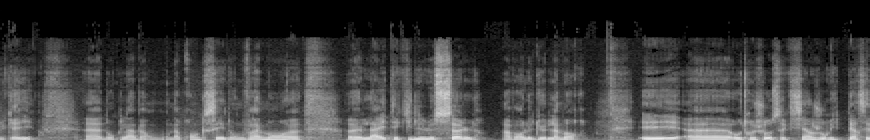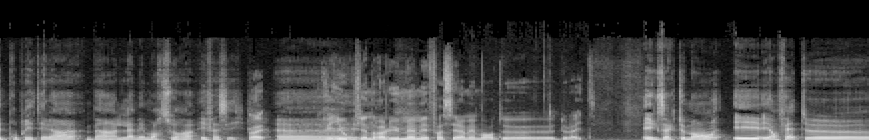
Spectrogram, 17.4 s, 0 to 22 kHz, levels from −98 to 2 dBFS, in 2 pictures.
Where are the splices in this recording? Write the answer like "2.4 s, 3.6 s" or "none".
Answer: 11.2 s, 16.3 s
